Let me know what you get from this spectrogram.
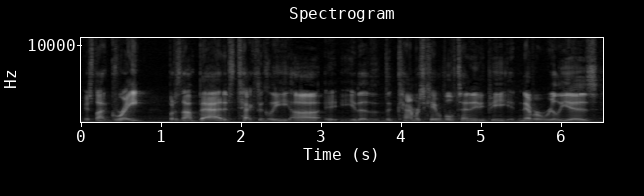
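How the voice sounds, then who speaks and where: Gravelly, raspy man with a low voice. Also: steady tone, brisk, fairly bright tone. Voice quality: gravelly, raspy, slightly nasal. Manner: rambling, self-deprecating, many fillers and restarts. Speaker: host. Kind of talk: casual livestream talk. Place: small home studio. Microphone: studio microphone. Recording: faint hum in the electronics. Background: faint electrical hum.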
